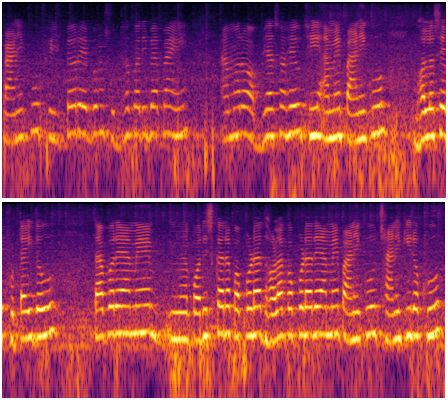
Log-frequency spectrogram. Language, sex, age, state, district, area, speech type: Odia, female, 30-45, Odisha, Nayagarh, rural, spontaneous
